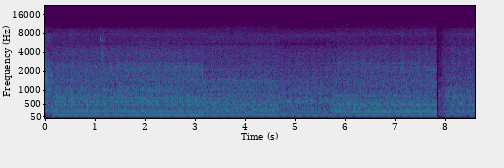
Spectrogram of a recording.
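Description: Electric box fan running: a steady low hum with an even airy hiss.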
